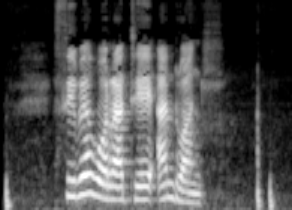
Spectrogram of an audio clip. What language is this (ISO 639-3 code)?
dav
